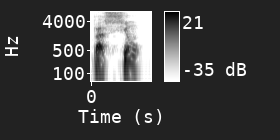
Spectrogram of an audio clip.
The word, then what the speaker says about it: patient: In French, patient. Patient. Notice I'm not pronouncing the end here.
